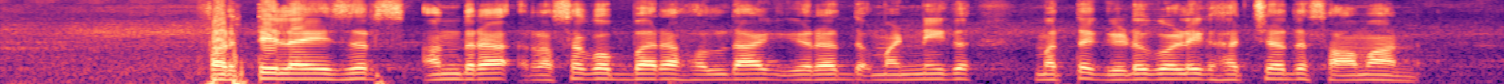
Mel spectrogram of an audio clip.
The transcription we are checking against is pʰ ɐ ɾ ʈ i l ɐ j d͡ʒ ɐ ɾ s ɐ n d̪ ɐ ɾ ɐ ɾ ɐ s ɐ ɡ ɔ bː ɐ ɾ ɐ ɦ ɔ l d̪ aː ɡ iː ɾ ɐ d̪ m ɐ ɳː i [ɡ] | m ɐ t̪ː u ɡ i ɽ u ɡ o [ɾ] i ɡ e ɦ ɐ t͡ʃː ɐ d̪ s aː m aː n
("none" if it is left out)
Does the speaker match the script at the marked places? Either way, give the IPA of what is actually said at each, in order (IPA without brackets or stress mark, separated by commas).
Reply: ɡ, ɭ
